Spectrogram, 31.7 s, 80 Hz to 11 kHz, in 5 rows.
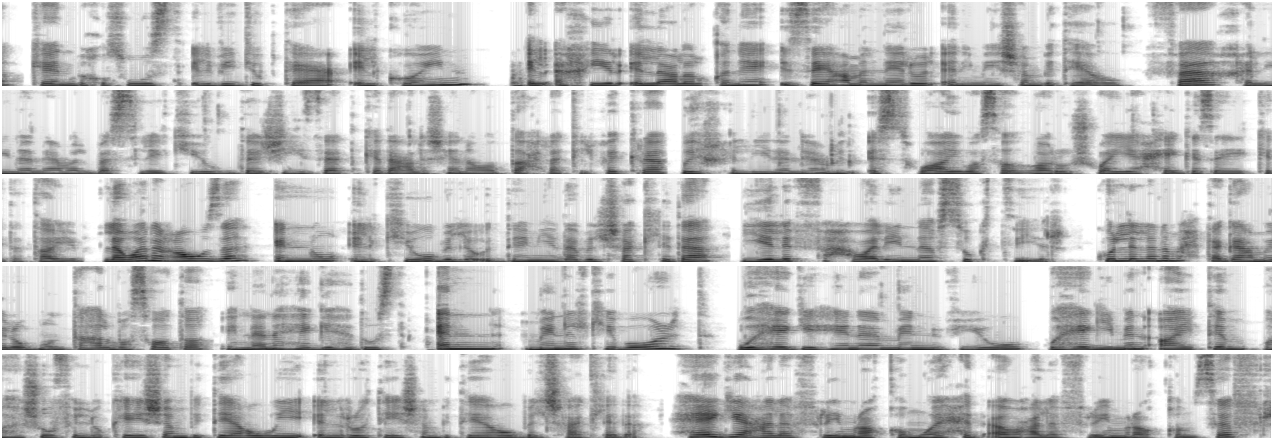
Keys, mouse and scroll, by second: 0.4 middle click, 0.4 click, 1.1 scroll down 1, 1.2-2.2 scroll up 2, 2.2 middle click, 5.7 click, 9.4 shift+middle drag, 9.7 scroll down 1, 10.1 middle click, 10.3-11.9 scroll down 1, 11.9 s, 13.5-14.5 scroll up 3, 14.5 scroll down 1, 15.0 middle click, 24.2 click, 25.3 click, 30.5 click.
